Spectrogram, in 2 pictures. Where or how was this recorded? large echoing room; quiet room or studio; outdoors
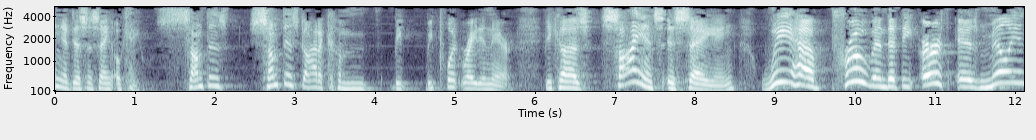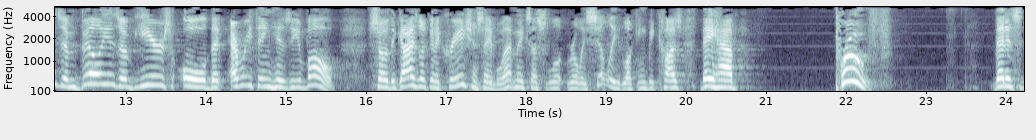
large echoing room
